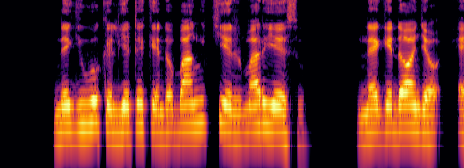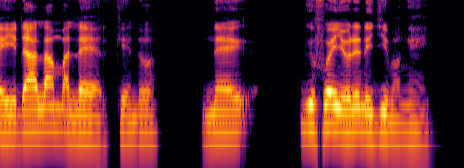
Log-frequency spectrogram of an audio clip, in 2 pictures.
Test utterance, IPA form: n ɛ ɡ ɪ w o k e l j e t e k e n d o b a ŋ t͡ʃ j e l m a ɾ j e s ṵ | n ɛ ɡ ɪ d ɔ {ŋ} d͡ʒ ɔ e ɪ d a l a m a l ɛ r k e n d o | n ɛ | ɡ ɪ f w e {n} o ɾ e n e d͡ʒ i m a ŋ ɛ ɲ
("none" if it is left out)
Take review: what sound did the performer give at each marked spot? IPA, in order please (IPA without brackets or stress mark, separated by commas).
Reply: ɲ, ɲ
